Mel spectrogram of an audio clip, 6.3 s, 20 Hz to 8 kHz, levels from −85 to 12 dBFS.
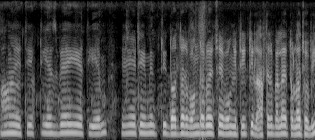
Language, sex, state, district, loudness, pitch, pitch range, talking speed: Bengali, male, West Bengal, North 24 Parganas, -18 LUFS, 170 Hz, 160-175 Hz, 150 wpm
